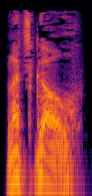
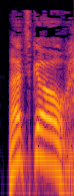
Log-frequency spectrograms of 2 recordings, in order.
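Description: First: Low growled order. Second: Higher-pitched brisk urging; brisk order. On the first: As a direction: growl it to your partner, pitched down. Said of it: "he growled". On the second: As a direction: get your partner moving. Cord heads out with deputy. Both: A narrator's reading.

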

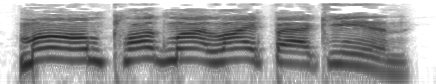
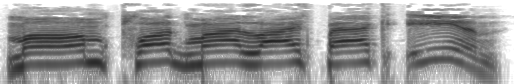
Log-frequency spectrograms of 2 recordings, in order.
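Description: First: Calling down. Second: Firm, high, slow demand; sterner voice. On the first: Boy calling down, first try. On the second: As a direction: say it sterner this time. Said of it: "he said in a sterner voice". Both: A narrator's reading.

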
